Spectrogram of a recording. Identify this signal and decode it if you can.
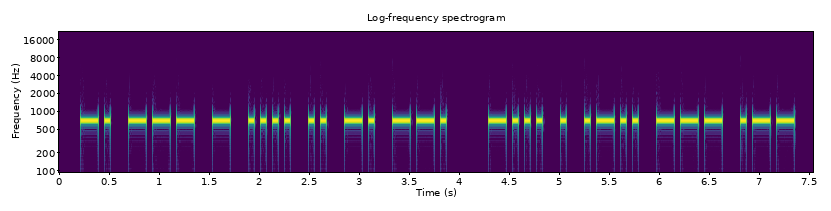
Morse code, heard as a keyed tone, about 20 wpm, 700 Hz. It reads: NOTHING BELOW
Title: Sentences from Top 1000 Words - Review Part 5 - 20wpm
